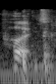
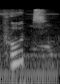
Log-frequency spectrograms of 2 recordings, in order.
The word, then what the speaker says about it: put: The first phrase, and we're going to focus on the word put. Okay. So instead of saying put, okay, using a long U sound, we're going to say put.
